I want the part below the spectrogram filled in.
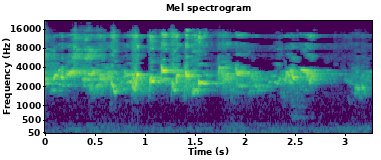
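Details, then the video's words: Thai red-whiskered bulbul in vigorous song: a fast, dense burst of chattering, bubbling warbles that fades toward the end. "Kicau Burung Merbah Jambul Gacor"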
